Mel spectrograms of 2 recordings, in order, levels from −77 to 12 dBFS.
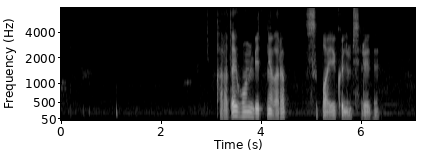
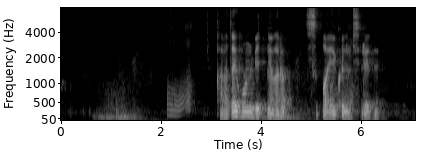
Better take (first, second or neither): first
